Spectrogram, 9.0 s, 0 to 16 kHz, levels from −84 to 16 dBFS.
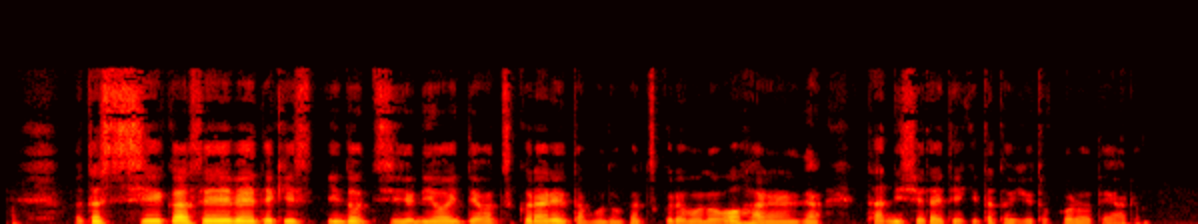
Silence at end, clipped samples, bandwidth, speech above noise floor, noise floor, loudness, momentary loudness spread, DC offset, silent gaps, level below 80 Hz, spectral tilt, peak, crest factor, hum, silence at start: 0.4 s; under 0.1%; 11.5 kHz; 23 dB; -47 dBFS; -25 LUFS; 16 LU; under 0.1%; none; -58 dBFS; -5.5 dB/octave; -2 dBFS; 22 dB; none; 0.1 s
